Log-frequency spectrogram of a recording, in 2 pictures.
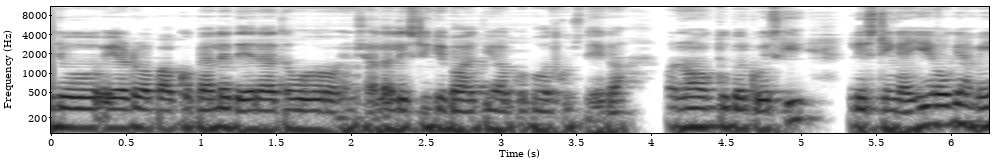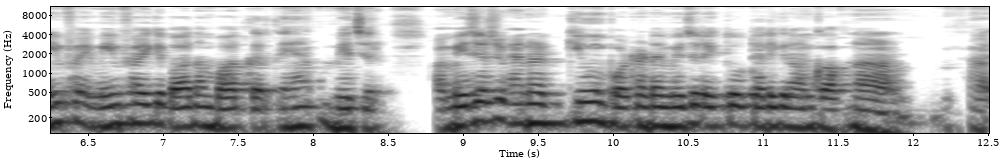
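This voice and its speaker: Flat, dark-toned man explaining. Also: mid-range voice, low-quality recording. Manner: rambling, leans heavily on filler phrases. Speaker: crypto channel host. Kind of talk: casual explainer walkthrough.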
